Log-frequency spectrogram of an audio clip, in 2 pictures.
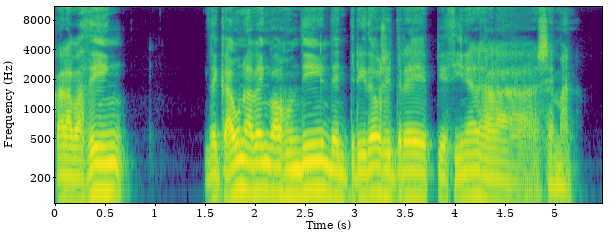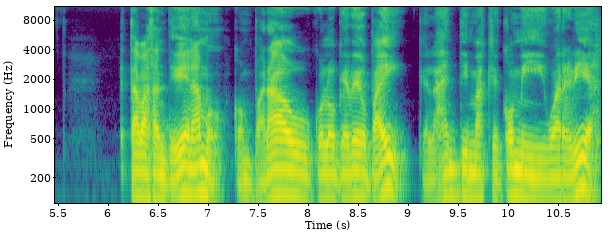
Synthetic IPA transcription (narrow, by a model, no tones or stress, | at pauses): kalaβaθiŋ | d̪e̞kaunaβe̞ŋɡoaɦund̪ild̪e̞nt̪ɾiðo̞sit̪ɾe̞spje̞θinasala̰se̞mã̰na | e̞st̪aβast̪ant̪eβje̞namuko̞mpaɾawko̞lo̞ke̞βe̞opaike̞lahe̞nt̪̬imahke̞ko̞miɣwareɾia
